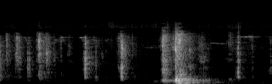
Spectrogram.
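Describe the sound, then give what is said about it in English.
The lobby door at the end of the porch of the Lakeside Inn opens and shuts: a run of light latch clicks and rattles, then a solid thud as it swings closed, followed by a couple of softer taps. “That looks like the door to the lobby down there at the end of the porch.”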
